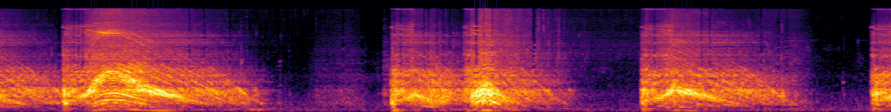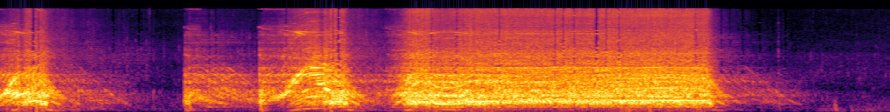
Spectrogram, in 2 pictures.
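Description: A small motor revs up and down in repeated short bursts.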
